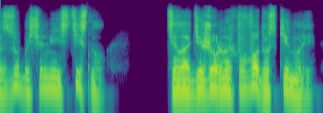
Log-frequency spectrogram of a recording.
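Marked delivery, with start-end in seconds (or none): none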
